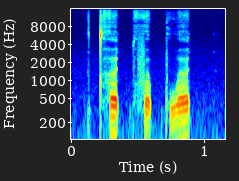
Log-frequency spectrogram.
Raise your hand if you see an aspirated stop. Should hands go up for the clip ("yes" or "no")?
yes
